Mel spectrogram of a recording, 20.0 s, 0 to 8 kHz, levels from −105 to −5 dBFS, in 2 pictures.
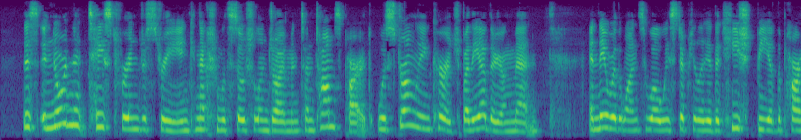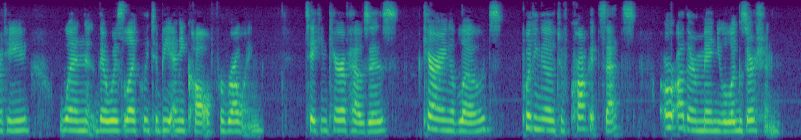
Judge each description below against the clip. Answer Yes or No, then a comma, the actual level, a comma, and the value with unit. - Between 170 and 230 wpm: Yes, average, 185 wpm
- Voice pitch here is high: Yes, high, 220 Hz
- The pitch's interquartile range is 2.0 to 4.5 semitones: Yes, average, 3.0 semitones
